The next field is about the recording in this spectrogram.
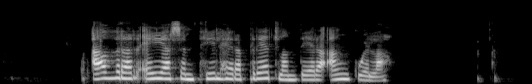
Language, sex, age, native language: Icelandic, female, 18-19, Icelandic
